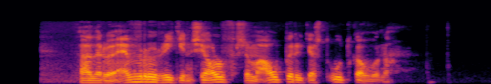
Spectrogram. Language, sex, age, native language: Icelandic, male, 50-59, Icelandic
